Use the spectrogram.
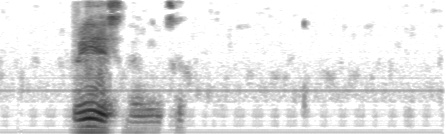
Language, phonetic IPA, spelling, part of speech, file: Latvian, [vìesnīːtsa], viesnīca, noun, Lv-viesnīca.ogg
- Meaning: hotel (establishment that provides accommodation for paying guests)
